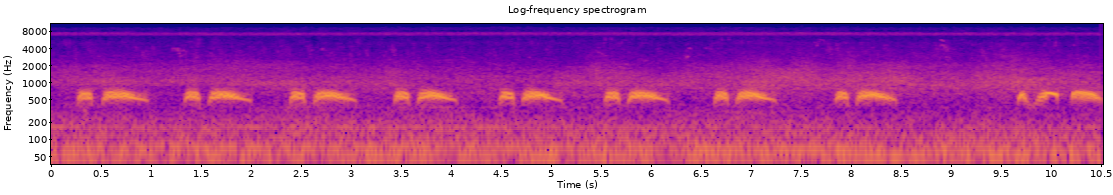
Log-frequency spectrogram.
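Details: Spotted dove calling wild birds down to a decoy setup at Bang Li, Thailand; paired mellow coos, a short note then a fuller one, repeated steadily about once a second throughout.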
